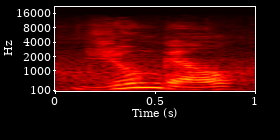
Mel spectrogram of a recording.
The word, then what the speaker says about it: Jungle: a silly love song jungle is pronounced so it rhymes with google as if we were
